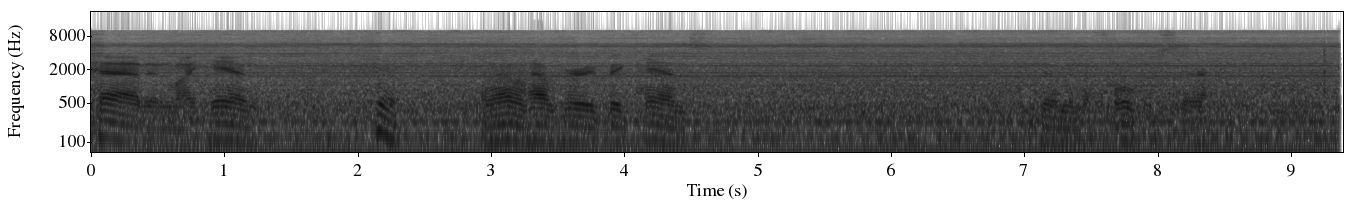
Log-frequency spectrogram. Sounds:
speech
outside, urban or man-made

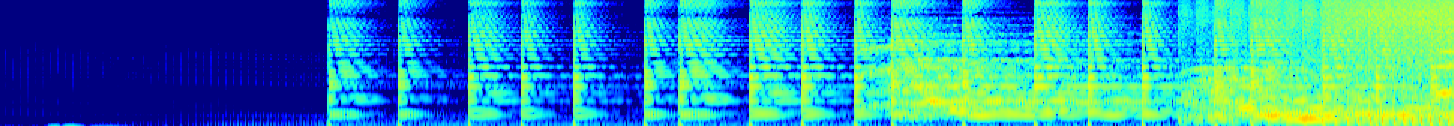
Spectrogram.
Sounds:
sampler
music

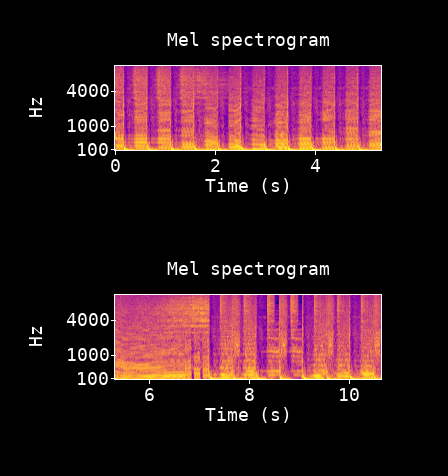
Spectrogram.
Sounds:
disco
music

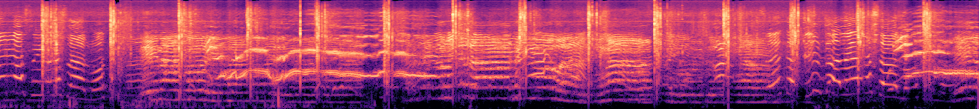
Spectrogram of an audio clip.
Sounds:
choir
female singing
speech

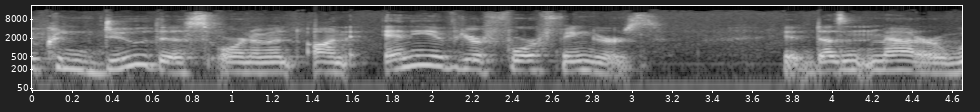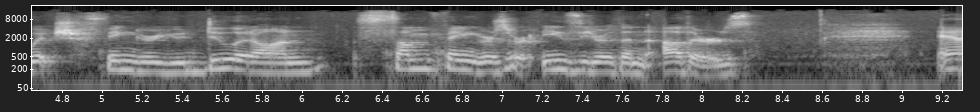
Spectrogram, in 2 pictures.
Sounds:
speech

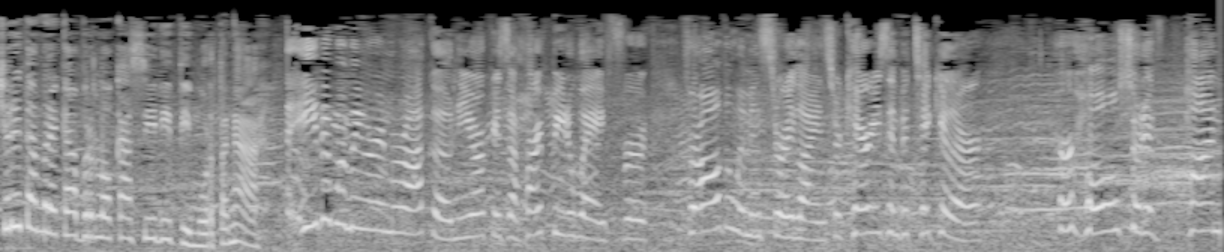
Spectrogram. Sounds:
speech

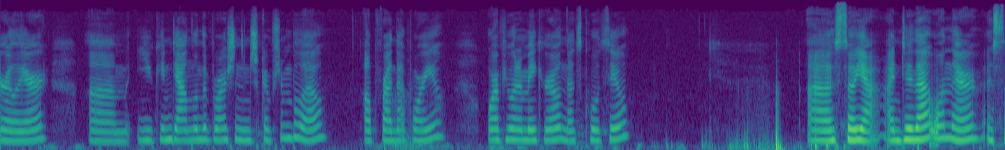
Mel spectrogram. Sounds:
speech

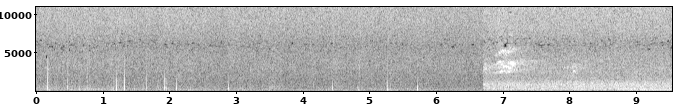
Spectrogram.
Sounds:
outside, rural or natural

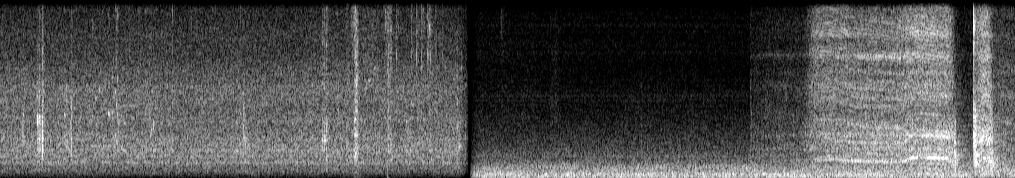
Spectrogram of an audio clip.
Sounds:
wood
inside a large room or hall

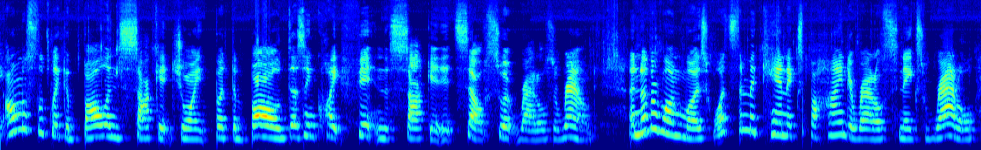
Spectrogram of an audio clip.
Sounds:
speech

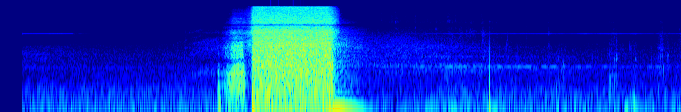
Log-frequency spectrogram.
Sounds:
static

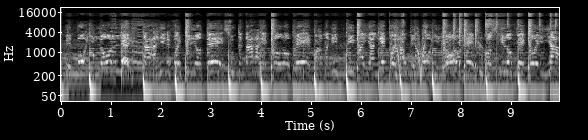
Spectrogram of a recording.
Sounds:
rapping
music

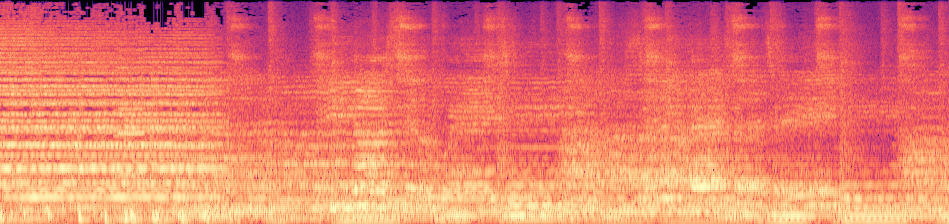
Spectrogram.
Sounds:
music
vocal music
singing
choir
male singing

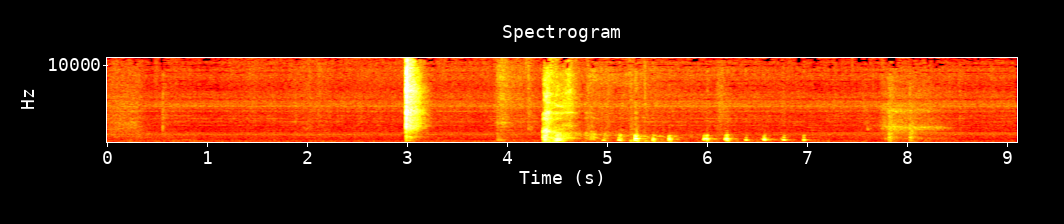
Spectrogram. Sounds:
slap

